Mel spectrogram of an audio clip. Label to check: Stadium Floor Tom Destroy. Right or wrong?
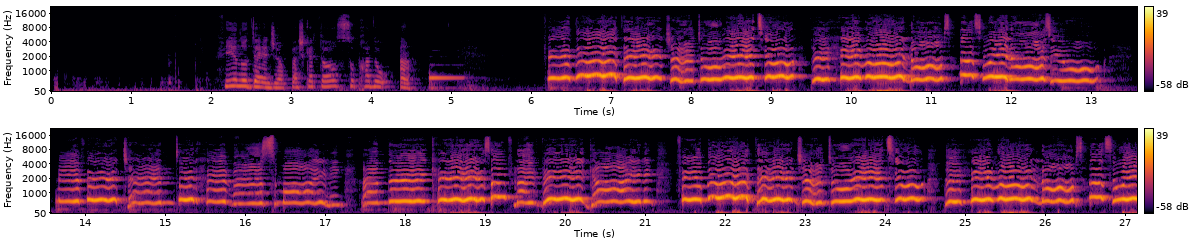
Wrong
